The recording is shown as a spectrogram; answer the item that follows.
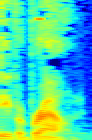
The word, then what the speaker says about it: Eva Braun: She asked why not, and I reminded her of the historical figure Eva Braun, which is pronounced Eva Brown, the wife of the person who started World War II and probably one of history's most evil figures.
